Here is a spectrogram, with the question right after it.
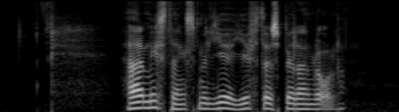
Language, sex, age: Swedish, male, 34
